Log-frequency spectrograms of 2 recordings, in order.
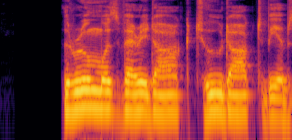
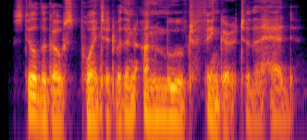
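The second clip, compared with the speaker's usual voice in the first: ordinary delivery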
